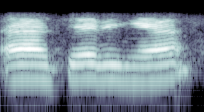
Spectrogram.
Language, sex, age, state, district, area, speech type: Tamil, female, 60+, Tamil Nadu, Erode, urban, conversation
